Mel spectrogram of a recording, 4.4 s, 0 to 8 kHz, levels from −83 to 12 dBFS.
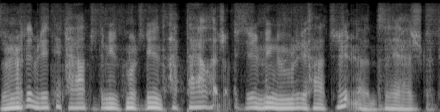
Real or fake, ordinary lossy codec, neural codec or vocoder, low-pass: fake; none; autoencoder, 22.05 kHz, a latent of 192 numbers a frame, VITS, trained on many speakers; 7.2 kHz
